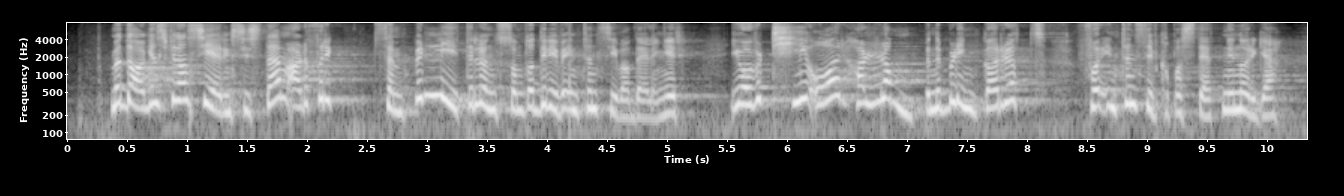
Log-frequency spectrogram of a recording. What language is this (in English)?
Norwegian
